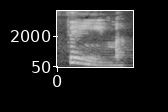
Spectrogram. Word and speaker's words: theme: When I add a silent E to the end, it now becomes a long E, and the word is changed from them to theme.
